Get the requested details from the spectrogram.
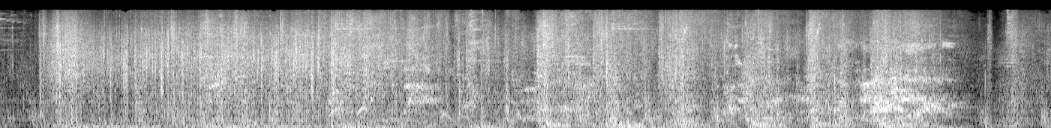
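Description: Game combat sounds clash and burst loudly.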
